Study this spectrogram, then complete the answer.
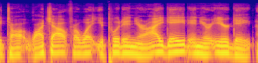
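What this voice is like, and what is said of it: Imitates another person's voice. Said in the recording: “a lame way to do his voice, you know, an impersonation”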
